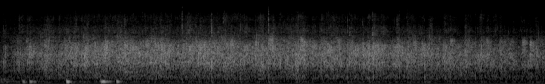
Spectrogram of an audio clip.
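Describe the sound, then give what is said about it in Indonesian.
A crowd claps steadily for several seconds, a dense, sustained wash of applause from a large group. “Mana tepuk tangannya?”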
